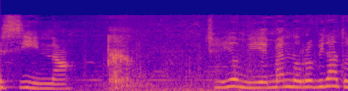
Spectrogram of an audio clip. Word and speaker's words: Cinna: Ma è perché poi mi hanno rovinato che Cinna non si dice Cinna ma si dice Sinna, cioè io mi hanno rovinato l'infanzia, oh, ve giuro.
